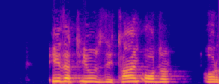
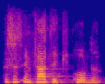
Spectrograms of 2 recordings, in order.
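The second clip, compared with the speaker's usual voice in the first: ordinary delivery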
